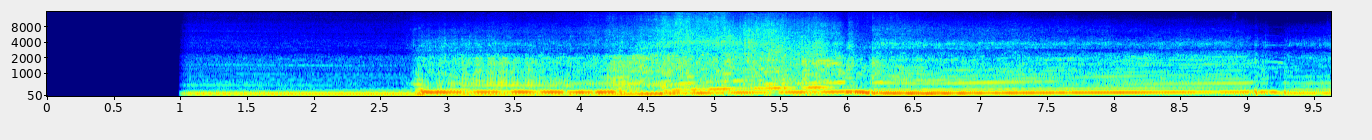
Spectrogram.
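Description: Racing car engines rev hard and climb in pitch as they shift gears.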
